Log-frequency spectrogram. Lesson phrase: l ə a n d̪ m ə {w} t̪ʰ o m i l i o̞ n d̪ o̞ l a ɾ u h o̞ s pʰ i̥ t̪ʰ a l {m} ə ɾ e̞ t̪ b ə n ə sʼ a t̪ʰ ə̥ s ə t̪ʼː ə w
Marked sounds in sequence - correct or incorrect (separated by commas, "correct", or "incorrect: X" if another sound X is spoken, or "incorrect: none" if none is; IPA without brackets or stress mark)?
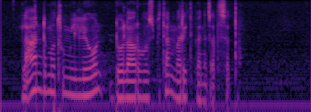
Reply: incorrect: none, correct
